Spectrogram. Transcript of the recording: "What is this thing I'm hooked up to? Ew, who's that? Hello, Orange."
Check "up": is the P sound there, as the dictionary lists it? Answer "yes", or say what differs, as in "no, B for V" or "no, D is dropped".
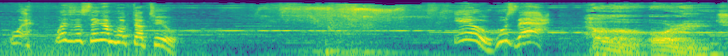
yes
